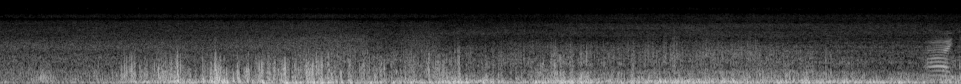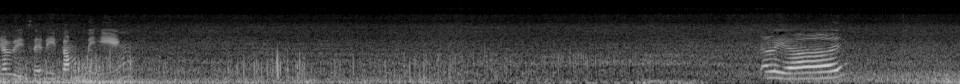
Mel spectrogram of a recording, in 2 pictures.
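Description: Strong sea wind buffeting the microphone over the wash of surf, gusting hardest in the first half. Brief high-pitched voice sounds come about ten seconds in and again near the end.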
